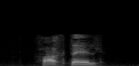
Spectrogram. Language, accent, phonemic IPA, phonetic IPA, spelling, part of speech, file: Armenian, Eastern Armenian, /χɑχˈtel/, [χɑχtél], խախտել, verb, Hy-խախտել.ogg
- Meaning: to break, infringe, violate, transgress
